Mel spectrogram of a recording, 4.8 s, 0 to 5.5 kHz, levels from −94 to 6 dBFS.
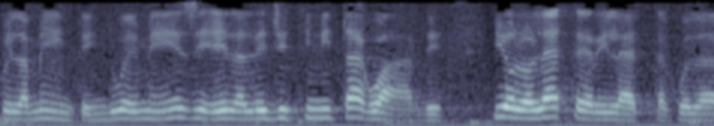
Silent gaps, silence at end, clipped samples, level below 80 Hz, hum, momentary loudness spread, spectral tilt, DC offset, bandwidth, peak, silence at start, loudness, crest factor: none; 0 s; under 0.1%; -58 dBFS; none; 11 LU; -7 dB/octave; 0.4%; 5.4 kHz; -8 dBFS; 0 s; -26 LUFS; 16 dB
